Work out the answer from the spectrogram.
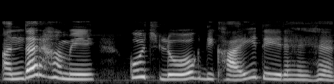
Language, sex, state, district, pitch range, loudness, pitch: Hindi, female, Chhattisgarh, Raipur, 225-295 Hz, -19 LUFS, 240 Hz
